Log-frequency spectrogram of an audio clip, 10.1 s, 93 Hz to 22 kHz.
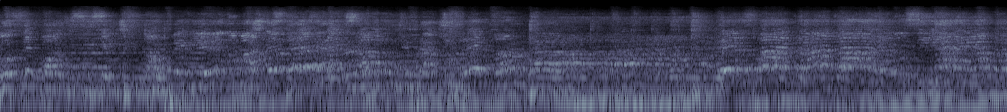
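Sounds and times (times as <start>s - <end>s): instrumental accompaniment with bass: 0.0s - 10.0s
women singing a gospel hymn: 0.0s - 10.0s.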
